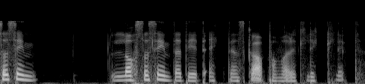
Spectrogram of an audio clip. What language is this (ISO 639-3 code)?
swe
